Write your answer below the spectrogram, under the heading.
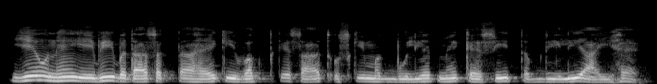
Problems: none marked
